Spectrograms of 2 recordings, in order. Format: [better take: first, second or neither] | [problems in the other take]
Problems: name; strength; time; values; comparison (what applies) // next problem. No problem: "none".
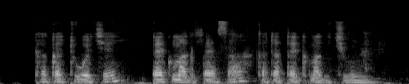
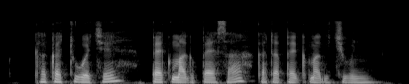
second | noise reduction (neural separator model SepFormer DNS4)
